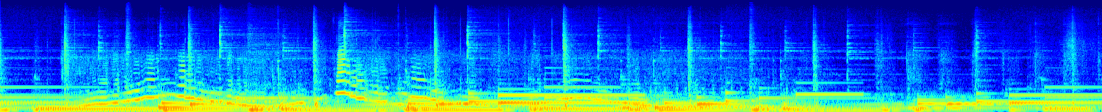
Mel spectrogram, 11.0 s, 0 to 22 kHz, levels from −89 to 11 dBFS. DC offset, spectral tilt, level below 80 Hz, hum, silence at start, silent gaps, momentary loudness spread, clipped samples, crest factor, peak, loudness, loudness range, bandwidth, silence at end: under 0.1%; -7.5 dB/octave; -28 dBFS; none; 0 s; none; 7 LU; under 0.1%; 16 dB; -6 dBFS; -23 LUFS; 5 LU; 13 kHz; 0 s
